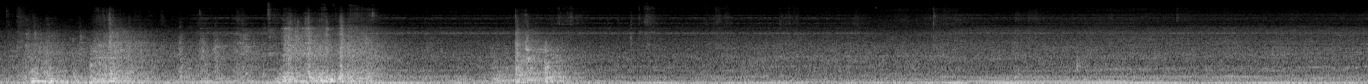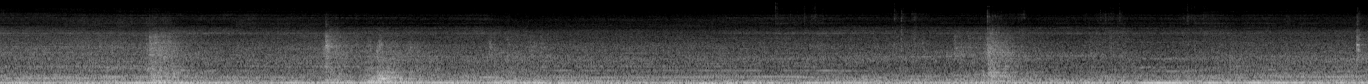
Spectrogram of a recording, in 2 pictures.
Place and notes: Brussels, Rue des Vieillards, construction site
